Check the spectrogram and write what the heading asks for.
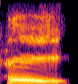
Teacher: my voice is going high we call it upper tone a rising tone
